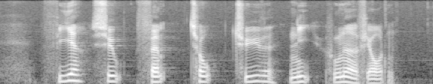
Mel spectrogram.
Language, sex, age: Danish, male, 25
